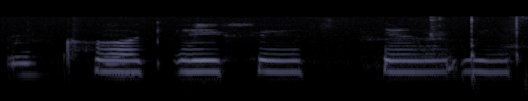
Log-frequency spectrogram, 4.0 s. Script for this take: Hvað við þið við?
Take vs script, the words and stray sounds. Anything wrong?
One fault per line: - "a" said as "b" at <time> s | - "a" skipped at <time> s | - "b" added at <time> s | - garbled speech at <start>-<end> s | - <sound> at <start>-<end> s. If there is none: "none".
- "við" said as "eigið" at 1.4 s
